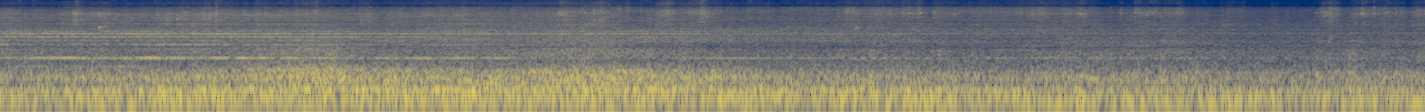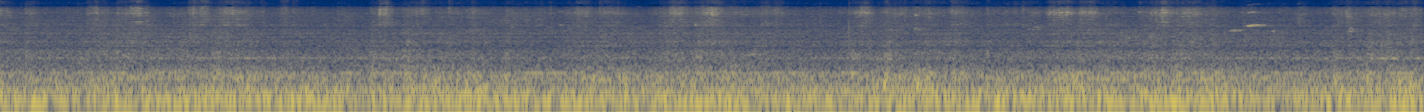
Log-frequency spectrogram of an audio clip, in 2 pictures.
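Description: Electric freight locomotive passing close by, its drive giving a steady whine that fades over the first few seconds. A long train of container wagons follows with a steady rumble, the wheels clicking regularly over the rail joints in the second half.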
